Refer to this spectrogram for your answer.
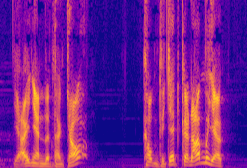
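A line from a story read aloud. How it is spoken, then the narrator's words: Shout. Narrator (Vietnamese): Thằng Hưng hét lên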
